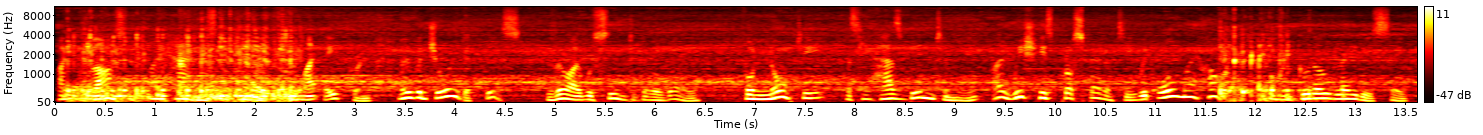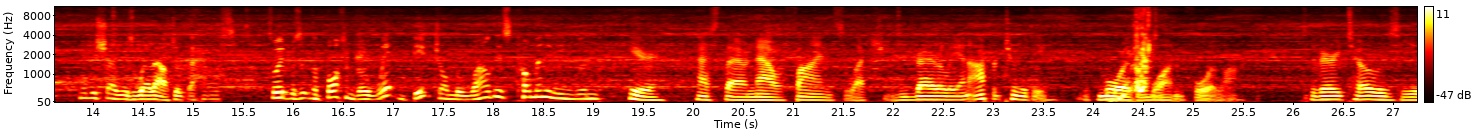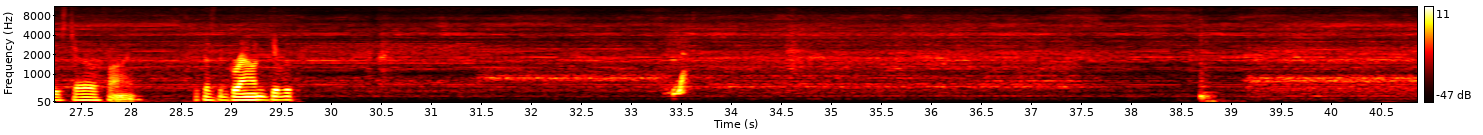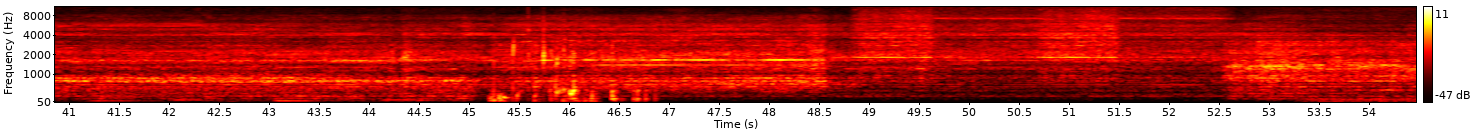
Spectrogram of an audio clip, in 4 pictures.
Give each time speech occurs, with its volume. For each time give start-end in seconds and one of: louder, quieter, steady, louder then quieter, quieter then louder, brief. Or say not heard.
0.0-29.7 steady.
